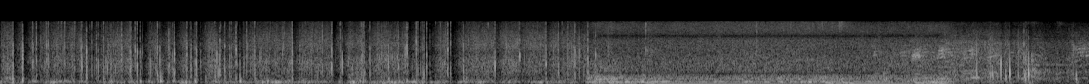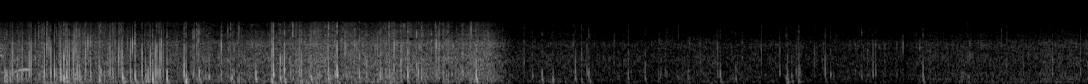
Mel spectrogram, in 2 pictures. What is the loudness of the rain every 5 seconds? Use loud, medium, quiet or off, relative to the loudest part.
loud, loud, loud, medium, quiet.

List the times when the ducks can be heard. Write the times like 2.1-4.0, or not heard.
8.7-11.1.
